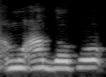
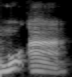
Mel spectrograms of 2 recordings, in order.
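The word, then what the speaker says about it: مُوَظَّفُ: Wawu kalau fathah maka bacanya? Wa. Nah, begitu. Jadi bukan mu'a. Mu'adzafu.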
